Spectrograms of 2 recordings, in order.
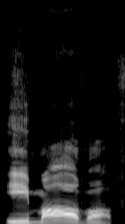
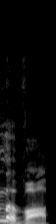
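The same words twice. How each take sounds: First: The stress is on a later syllable. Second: The stress is on the first syllable. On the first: The speaker calls it right. "as opposed to Imavov" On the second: The speaker calls it wrong. "the emphasis was on the E, that first one"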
